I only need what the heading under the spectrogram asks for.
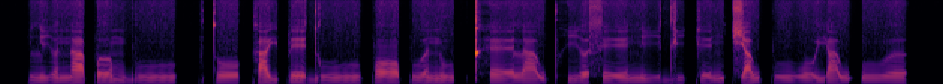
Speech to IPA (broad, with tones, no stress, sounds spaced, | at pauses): l i˩ ə̯ n a˧˥ p ɤː˥˨ m b uː˧˥ | t̪ oː˩˧ k a˧˥ j p e˥˨ d uː˩˧ ʋ u˧ p ɔː˧ p u˧˥ ə̯ n uː˧ p̚ kʰ ɛː˩ l a˧˩ w pʰ i˥˨ ə̯ s eː˩˧ n iː˩ d i˧ k e˩˧ ŋ t͡ɕ a˥˨ w p uː˩ ʋ o˩˧ j a˧ w ʔ u˧ ə̯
